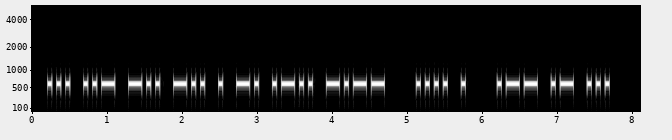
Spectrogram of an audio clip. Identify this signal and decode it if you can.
Morse code, heard as a keyed tone, about 20 wpm, 600 Hz. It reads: SUDDENLY HE WAS
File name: cw-books / winnie-the-pooh / winnie-20wpm-page-0093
